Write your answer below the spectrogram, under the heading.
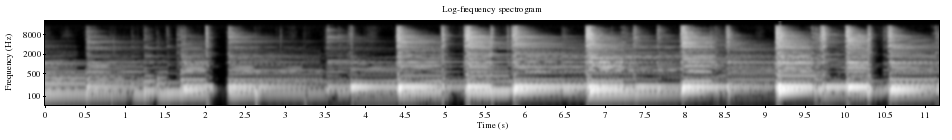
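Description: Acoustic guitar strumming chords, played back as a studio microphone test recording. Accented strums come roughly every three-quarters of a second, with a sudden momentary break about two seconds in.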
